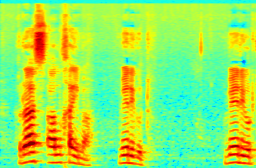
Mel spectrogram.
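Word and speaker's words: Ras Al Khaimah: এটা শুধুমাত্র আমি খাইমা লিখে দিলাম, এটা উচ্চারণটা হবে রাস আল খাইমা, রাস আল খাইমা।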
